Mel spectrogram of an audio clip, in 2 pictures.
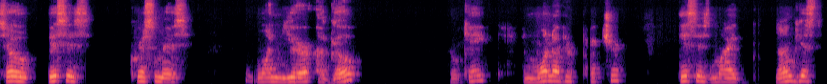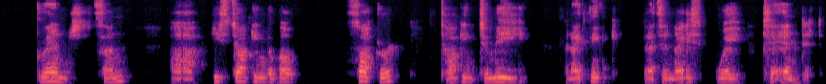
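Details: Adult man with aphasia caused by a stroke, with non-flowing words and difficulty with instant word choice and finding how to say what he wants: aphasia.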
